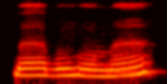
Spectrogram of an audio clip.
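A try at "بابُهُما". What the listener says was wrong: mantap.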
